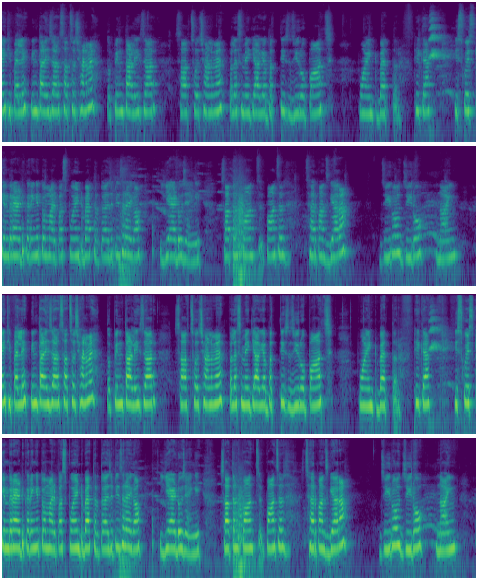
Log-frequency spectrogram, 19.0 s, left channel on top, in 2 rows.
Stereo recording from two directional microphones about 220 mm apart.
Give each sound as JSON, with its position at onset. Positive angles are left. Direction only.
{"t": 0.0, "sound": "a woman's voice", "side_deg": -50}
